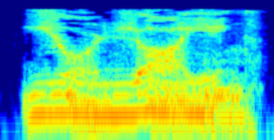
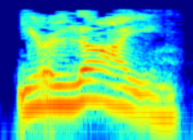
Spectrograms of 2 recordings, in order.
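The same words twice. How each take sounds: First: Drawn-out, contained anger; through clenched teeth. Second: Quick, sharp accusation; snapped. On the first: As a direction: force it out through gritted teeth. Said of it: "said through clenched teeth". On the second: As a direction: snap back at him in mild anger. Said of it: "Jay snapped". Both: A narrator's reading.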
